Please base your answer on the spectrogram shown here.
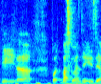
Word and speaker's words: Basculante: I mean, obviously, Cartier, some of Cartier watches are influenced by other brands as well, like the Basculante, is that how you pronounce it? Basculante, yeah, Basculante, that's from Reverso, right?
